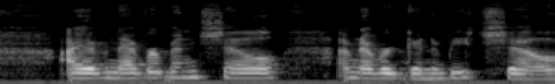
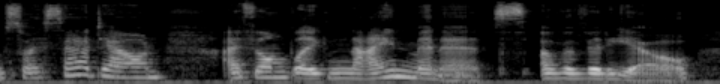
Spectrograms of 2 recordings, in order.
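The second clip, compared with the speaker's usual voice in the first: ordinary delivery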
